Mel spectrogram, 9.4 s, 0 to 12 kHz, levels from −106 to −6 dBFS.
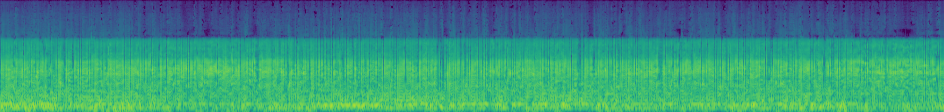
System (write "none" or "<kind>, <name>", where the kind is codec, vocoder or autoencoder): vocoder, BigVGAN v2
